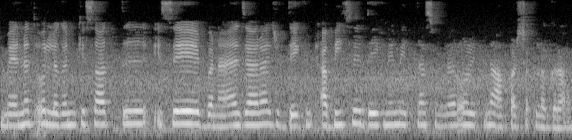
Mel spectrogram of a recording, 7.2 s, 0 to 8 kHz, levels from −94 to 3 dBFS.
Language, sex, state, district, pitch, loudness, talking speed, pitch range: Hindi, female, Bihar, Kishanganj, 225 Hz, -17 LUFS, 200 wpm, 215-235 Hz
